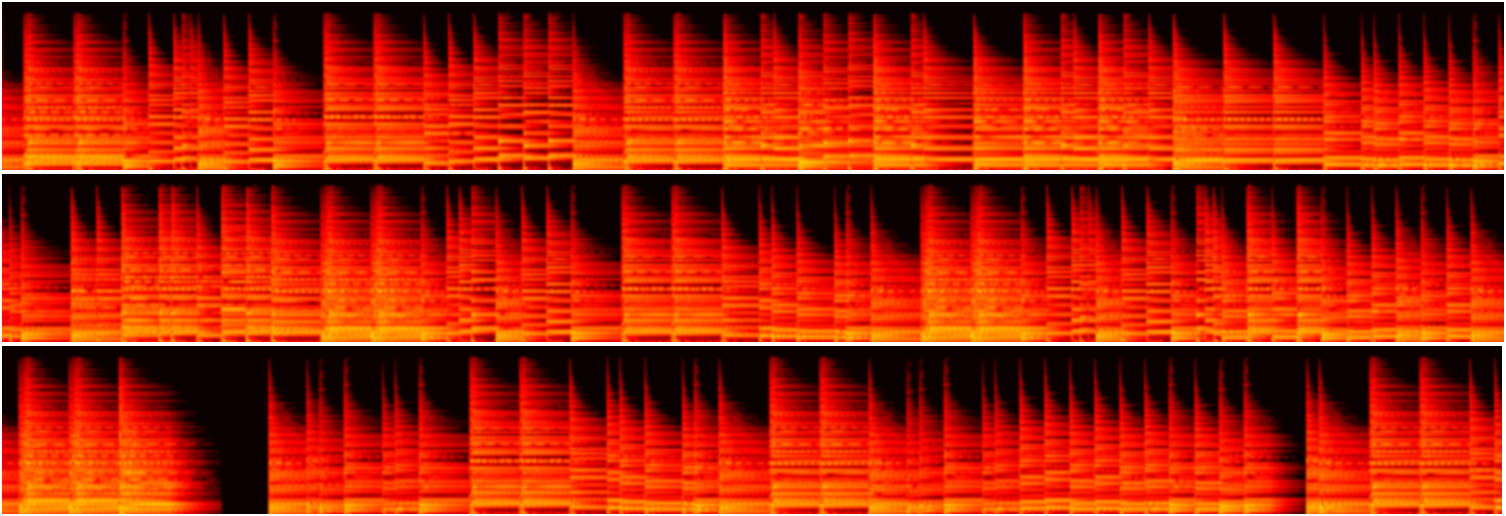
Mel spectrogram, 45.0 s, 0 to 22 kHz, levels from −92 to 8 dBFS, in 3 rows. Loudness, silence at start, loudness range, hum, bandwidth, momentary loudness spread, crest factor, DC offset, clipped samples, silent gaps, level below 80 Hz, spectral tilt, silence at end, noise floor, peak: -28 LUFS; 0 s; 4 LU; none; 17 kHz; 7 LU; 18 dB; 0.1%; under 0.1%; 32.23-32.70 s; -44 dBFS; -5 dB/octave; 0 s; -52 dBFS; -10 dBFS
